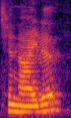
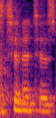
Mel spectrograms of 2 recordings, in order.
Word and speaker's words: tinnitus: to pronounce it the way I think it's pronounced, tinnitus. And explain what that is. The medical term for that is tinnitus, but it's often accepted in the public view as to be pronounced tinnitus.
